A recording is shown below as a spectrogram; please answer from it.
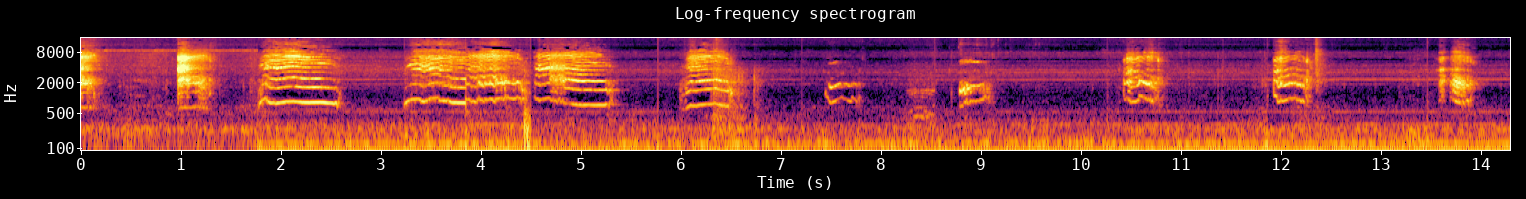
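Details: Several domestic cats' meows in a compilation, each a bright, harmonic cry that bends up then down.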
